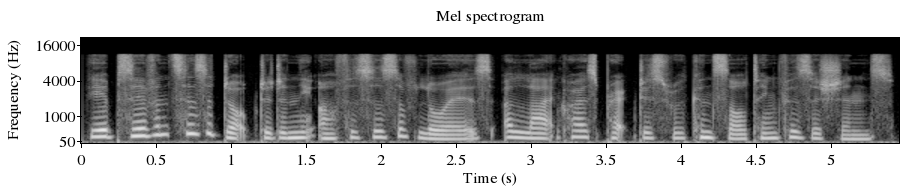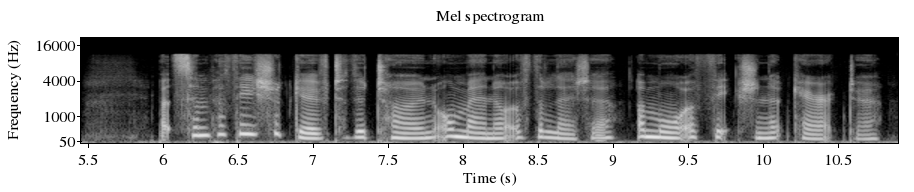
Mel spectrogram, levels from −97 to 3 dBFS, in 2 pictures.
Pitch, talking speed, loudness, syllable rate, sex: 210 Hz, 165 wpm, -19 LUFS, 5.8 syllables/s, female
